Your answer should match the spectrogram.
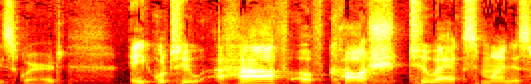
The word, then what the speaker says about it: cosh: as shine okay and hyperbolic cosine which are going to pronounce as cosh okay so just for the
